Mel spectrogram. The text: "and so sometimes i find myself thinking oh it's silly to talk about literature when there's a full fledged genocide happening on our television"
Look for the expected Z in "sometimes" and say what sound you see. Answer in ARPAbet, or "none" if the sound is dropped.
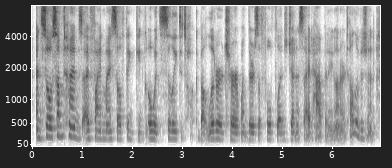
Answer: Z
